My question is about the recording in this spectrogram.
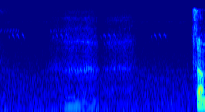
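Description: Faint night ambience of crickets chirping in short high pulsed trills, three times, with a faint short low sound about half a second in.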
